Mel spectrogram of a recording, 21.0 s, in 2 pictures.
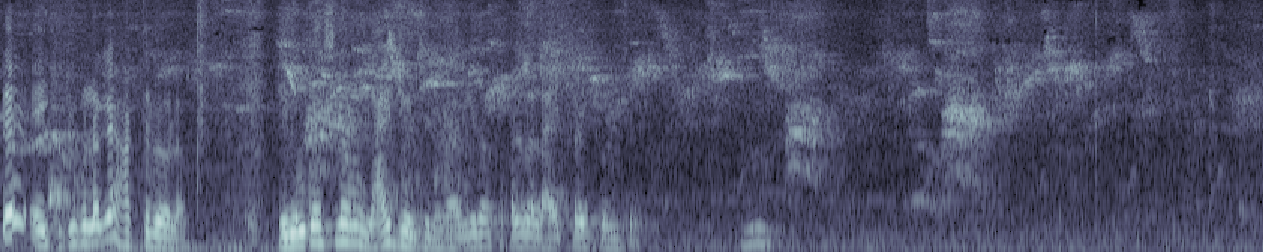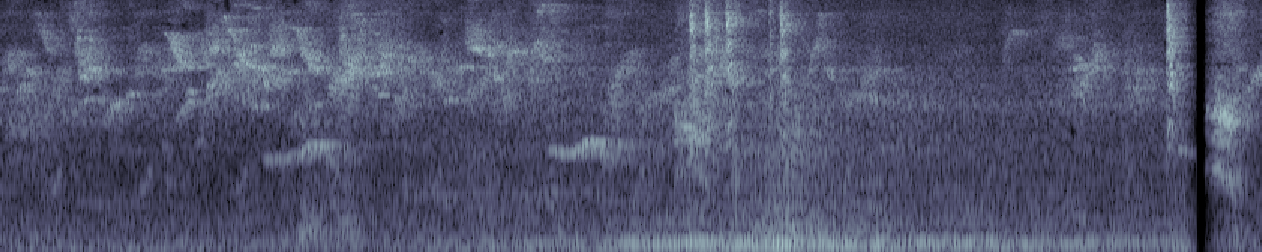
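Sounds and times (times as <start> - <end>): many birds chirping: 0.0 - 21.0.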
